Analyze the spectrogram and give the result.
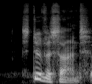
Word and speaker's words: Stuyvesant: Stuyvesant High School? I don't know. I'm going to throw it out here. You can... How do you pronounce that? – Mm. Stuyvesant.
